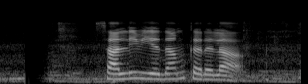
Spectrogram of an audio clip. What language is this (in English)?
Sinhala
